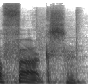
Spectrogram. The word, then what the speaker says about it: Fuchs: So her last name, her last name is Fox, but it's spelled F-U-C-H-S. But that can only spell Fox. – Fox, yeah, that's how you pronounce it.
